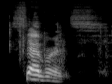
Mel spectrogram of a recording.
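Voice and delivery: usual speaking voice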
